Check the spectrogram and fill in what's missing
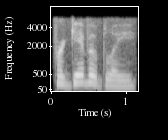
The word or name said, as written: forgivably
